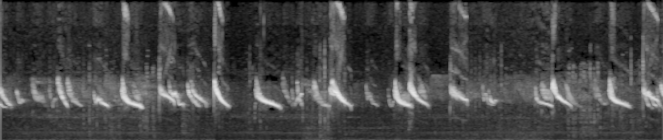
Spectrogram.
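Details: Lure calls of Indian white-eye for trapping and exciting other white-eyes, loud and clear: continuous run of high, thin, downward-slurred chirps repeated rapidly over ten seconds, faint low hum beneath.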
